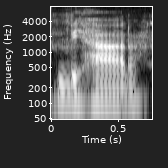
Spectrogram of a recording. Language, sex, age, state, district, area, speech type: Maithili, male, 30-45, Bihar, Sitamarhi, urban, spontaneous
